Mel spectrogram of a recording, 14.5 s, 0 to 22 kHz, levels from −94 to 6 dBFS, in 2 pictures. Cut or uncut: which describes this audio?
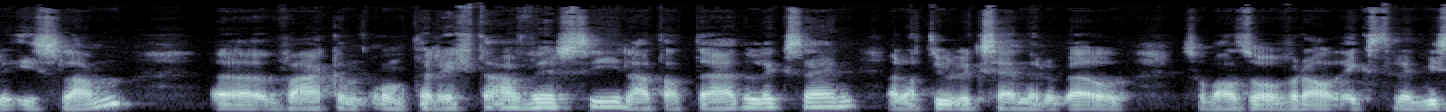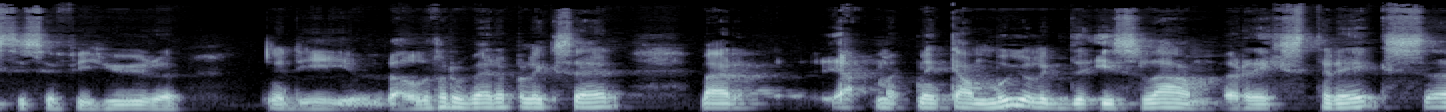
cut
